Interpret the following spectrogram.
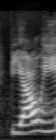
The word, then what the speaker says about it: Piauí: Veja que o i está na oxítona, é a última sílaba forte, então ele continua com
